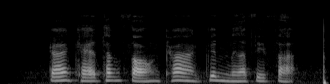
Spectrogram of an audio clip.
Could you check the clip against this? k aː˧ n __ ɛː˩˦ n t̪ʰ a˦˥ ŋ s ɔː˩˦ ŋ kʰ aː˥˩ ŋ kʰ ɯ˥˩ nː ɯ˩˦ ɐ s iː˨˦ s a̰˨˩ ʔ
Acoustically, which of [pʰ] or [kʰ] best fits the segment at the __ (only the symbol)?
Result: kʰ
